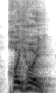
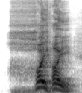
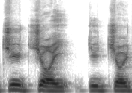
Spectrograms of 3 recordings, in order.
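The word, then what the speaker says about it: Jujuy: And it's called San Salvador de Ho hoy. It's pronounced ho hoy. Not not not juoy joy.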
